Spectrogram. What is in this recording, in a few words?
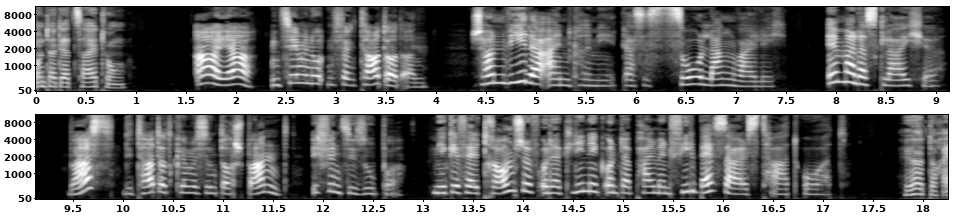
dialog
